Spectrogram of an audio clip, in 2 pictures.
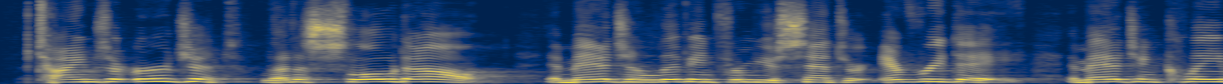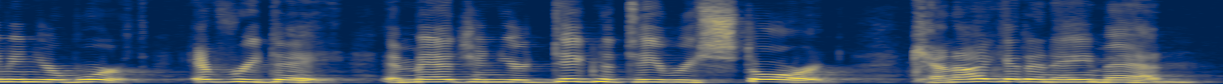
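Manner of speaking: rally them toward an amen; preaching build. Acted. Preacher rallying the audience to answer amen, fervent.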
